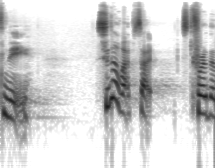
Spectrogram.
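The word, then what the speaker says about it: nu: By the way, almost all English speakers mispronounce new. In modern Greek, the letters that we pronounce as mu and new are actually pronounced as mi and knee. So, no, no, no, it's not that. It's ni.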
